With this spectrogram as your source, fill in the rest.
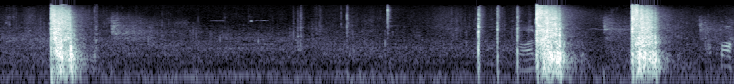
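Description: Shotgun fired while duck hunting: three loud, sharp blasts, one early and two close together near the end, with faint clicks and rustles of handling between them outdoors.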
